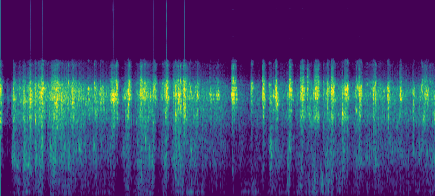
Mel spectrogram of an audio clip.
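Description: Four-wheel-drive vehicle's engine running under load as its tyres spin in loose stony dirt, with gravel and stones clattering irregularly throughout.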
